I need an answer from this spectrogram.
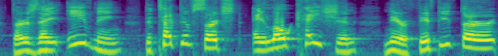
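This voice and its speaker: On a very clean recording with a silent background, a man with a Southern US accent talks at a high pitch with lively intonation. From US South. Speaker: true crime livestream host. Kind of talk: live stream commentary.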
